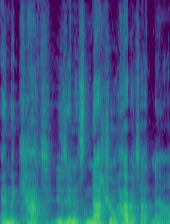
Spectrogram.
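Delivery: British nature documentary narrator voice. Explaining who a famous documentary maker is: David Attenborough impression. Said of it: "he's like".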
